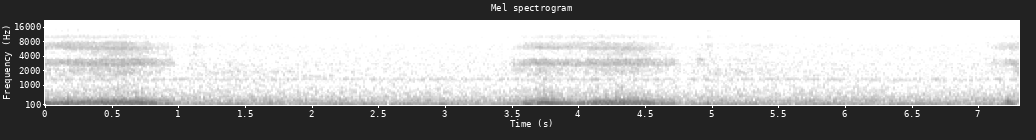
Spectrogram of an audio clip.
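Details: Sleeping female cat, possibly dreaming, giving two slow, low rumbling snores about three seconds apart, each with a fluttering buzz; snoring.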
